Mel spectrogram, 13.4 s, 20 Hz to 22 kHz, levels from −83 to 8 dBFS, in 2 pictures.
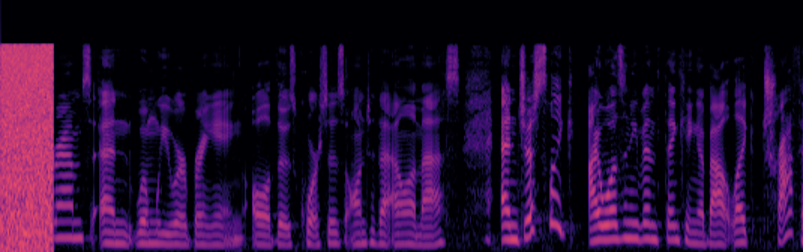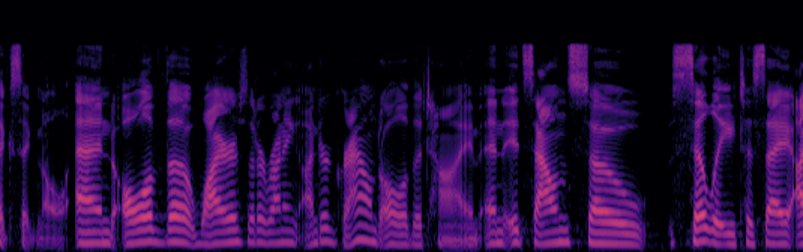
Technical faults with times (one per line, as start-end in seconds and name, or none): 0.00-0.43 file tags played as audio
